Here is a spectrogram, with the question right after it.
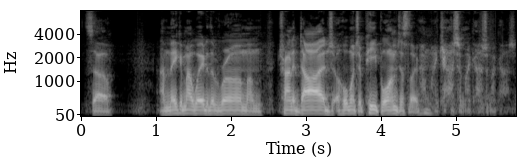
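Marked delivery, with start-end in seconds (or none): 4.6-5.8 panicked murmur fading into a breathless whisper; nervous whisper. Retold or imitated. Dodging convention crowds on the way to the room, a scared whisper.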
